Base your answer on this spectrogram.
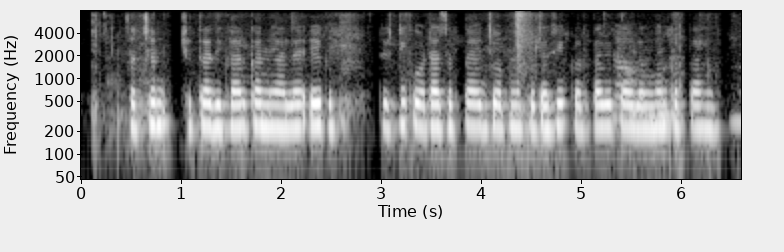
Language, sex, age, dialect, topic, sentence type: Hindi, female, 56-60, Kanauji Braj Bhasha, banking, statement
